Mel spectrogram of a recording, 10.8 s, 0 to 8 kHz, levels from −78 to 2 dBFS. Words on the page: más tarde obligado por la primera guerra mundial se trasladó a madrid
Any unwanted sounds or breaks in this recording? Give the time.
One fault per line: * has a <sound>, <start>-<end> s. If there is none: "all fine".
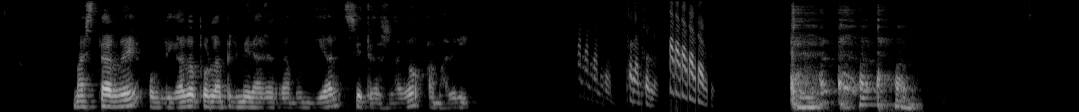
* has a chirp, 5.8-7.2 s
* has a cough, 7.9-9.2 s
